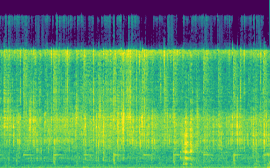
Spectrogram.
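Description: Bread slices toast in butter and olive oil in a pan, making a steady, close sizzle with occasional soft clinks and stirring sounds.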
